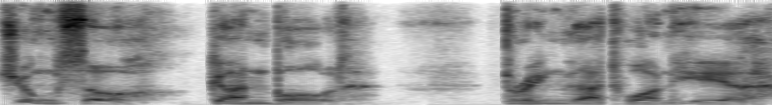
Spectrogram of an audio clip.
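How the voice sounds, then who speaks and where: In a put-on character voice, a man talks very slowly at a fairly low pitch, gravelly and raspy, with fairly even intonation. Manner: commanding, unkind.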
